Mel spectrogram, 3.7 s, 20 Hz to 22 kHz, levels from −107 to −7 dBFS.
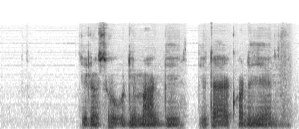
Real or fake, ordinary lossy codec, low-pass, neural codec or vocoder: fake; none; none; vocoder, 22.05 kHz, 80 mel bands, HiFi-GAN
